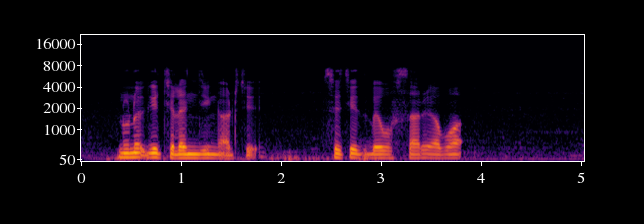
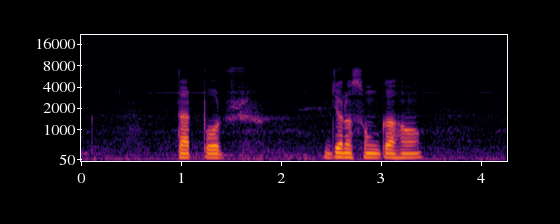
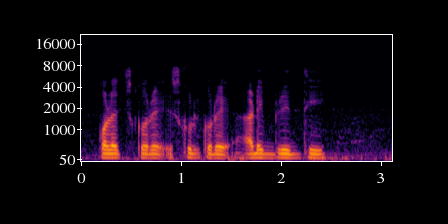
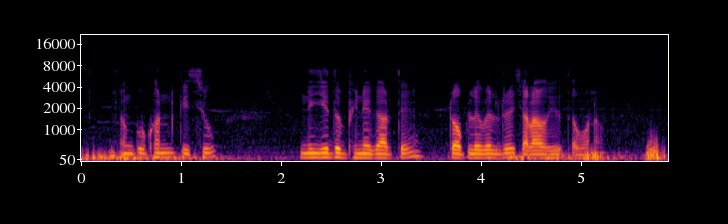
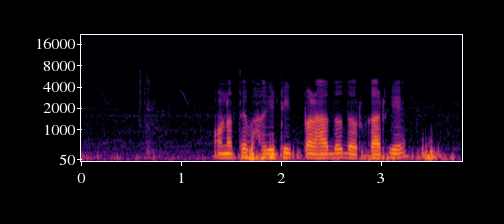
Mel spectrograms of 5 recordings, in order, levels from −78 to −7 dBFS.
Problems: constant background noise, continuous background conversations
